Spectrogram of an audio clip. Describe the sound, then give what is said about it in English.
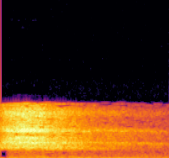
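A single deep, airy breath during a guided breathing exercise, loud at first and then tapering off over nearly two seconds, with no voice. “One more time, deep breath in and out.”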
